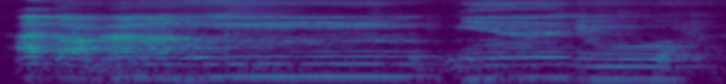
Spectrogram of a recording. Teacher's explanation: Terus idgham mimi, nah ketika mim mati tersebut bertemu dengan huruf mim, nah, maka dibacanya bagaimana? Ditasdidkan dengan mendengung.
